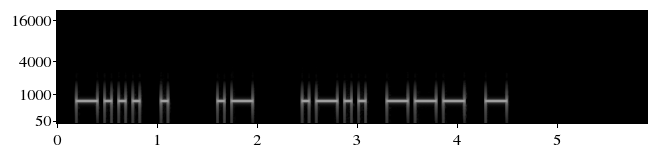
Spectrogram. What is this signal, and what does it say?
Morse code, heard as a keyed tone, about 17 wpm, 700 Hz. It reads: BE A LOT
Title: Sets of 5 Words Encore 17wpm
